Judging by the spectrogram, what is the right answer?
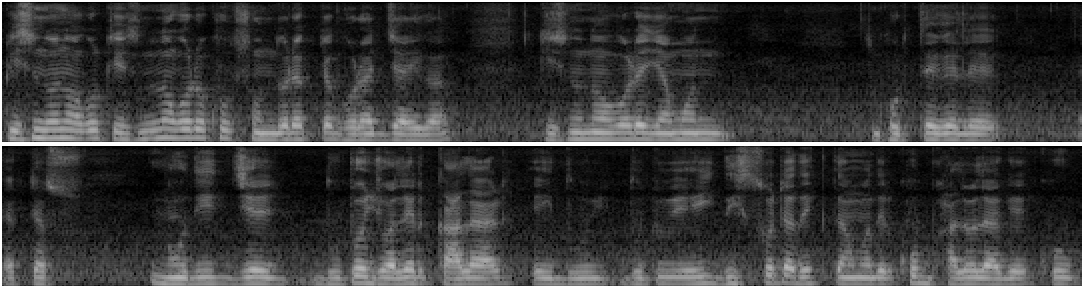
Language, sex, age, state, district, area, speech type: Bengali, male, 18-30, West Bengal, Howrah, urban, spontaneous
